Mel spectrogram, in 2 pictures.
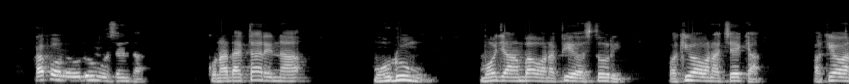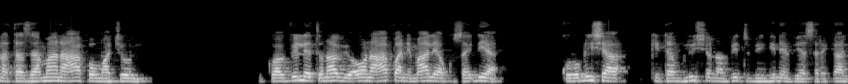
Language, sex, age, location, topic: Swahili, male, 36-49, Wajir, government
